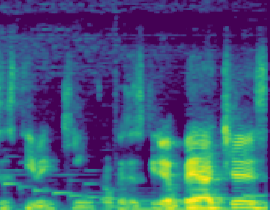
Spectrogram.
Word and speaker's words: Stephen King: Eh, bueno, quiero aclarar eso porque mi parte también como que ahí mi vocecita me dice, "La gente suele llamar Stephen King, pero realmente es Steven King, aunque se escribe PH es Steven King."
